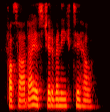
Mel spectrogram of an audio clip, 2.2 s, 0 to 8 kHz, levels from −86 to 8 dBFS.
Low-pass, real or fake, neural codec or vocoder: 7.2 kHz; fake; vocoder, 22.05 kHz, 80 mel bands, Vocos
